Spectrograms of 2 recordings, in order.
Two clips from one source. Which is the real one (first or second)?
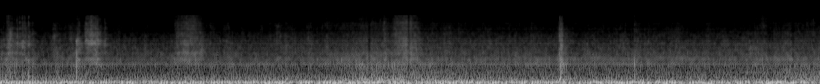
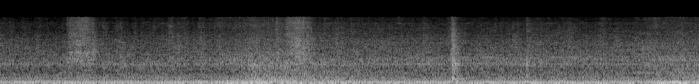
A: second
